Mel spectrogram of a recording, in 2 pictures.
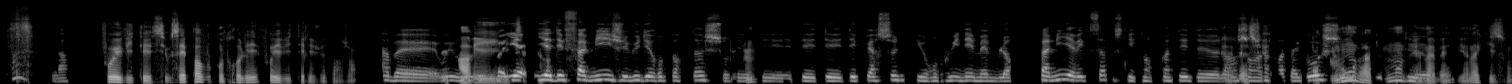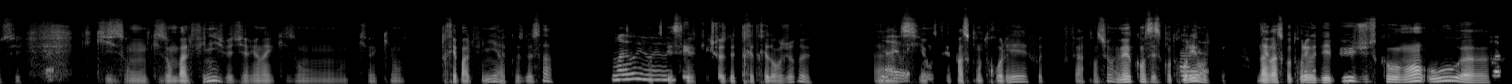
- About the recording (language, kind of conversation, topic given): French, unstructured, Quel conseil donneriez-vous pour éviter de s’endetter ?
- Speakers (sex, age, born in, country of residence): female, 65-69, France, United States; male, 30-34, France, France
- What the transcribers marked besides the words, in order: tapping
